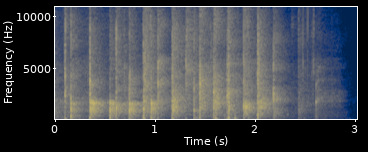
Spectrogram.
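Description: A short round of applause, added in editing for the winner of a predictions game: about a dozen sharp hand claps in quick, slightly uneven rhythm, tapering off after a couple of seconds. No one speaks.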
